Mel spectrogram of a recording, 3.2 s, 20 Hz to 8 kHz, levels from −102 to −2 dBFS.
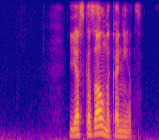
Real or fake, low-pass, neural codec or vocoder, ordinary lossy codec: real; 7.2 kHz; none; Opus, 16 kbps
